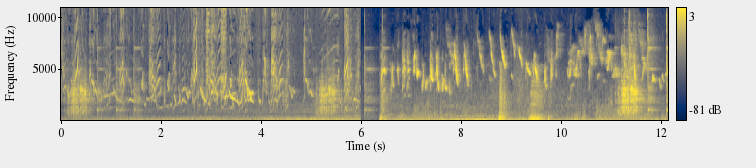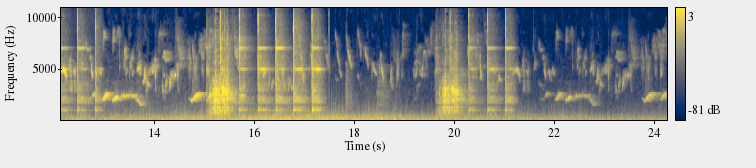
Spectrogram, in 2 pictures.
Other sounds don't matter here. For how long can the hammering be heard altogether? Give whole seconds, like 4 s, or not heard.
9 s.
